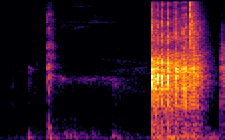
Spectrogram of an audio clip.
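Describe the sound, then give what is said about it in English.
A new set of dice is rolled for an NPC, clattering across a hard surface in a loud burst of rattling after a soft click and faint hum, ending with a final small tap. “I'm going to roll for the NPC and see maybe if she would either recognize you or if you can get her attention.”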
